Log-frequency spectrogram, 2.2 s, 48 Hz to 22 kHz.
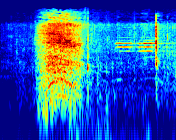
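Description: A 72V Sur-Ron electric dirt bike on a wet woodland trail: a short rasping rush of noise about half a second in, then near the end a brief high-pitched squeal and a click.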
